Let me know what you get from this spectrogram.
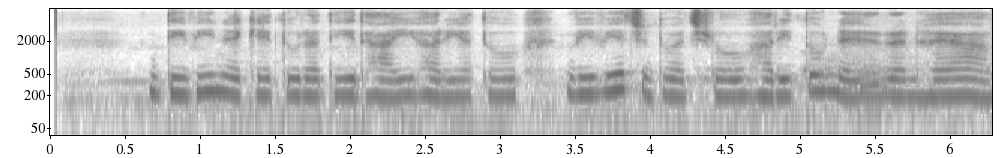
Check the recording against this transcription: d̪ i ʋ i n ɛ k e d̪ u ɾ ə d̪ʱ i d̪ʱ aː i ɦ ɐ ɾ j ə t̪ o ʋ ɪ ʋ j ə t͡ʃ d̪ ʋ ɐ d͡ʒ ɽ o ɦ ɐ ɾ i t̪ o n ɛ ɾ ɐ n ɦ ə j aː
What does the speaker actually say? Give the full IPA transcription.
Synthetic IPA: d̪ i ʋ i n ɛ k e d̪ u ɾ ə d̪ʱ i d̪ʱ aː i ɦ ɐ ɾ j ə t̪ o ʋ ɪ ʋ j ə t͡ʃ d̪ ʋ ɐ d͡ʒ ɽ o ɦ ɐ ɾ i t̪ o n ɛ ɾ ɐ n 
